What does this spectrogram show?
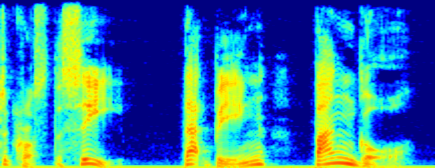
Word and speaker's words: Bangor: the sea that being Bangor spelled exactly the same but which derives from Welsh and as such is pronounced slightly differently Bangor of course the impact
